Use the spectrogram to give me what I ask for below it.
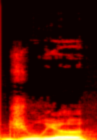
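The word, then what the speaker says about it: Giulia: to say her name, but apparently it's it's pronounced Julia.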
